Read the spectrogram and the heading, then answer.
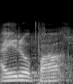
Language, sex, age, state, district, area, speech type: Tamil, female, 60+, Tamil Nadu, Namakkal, rural, spontaneous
